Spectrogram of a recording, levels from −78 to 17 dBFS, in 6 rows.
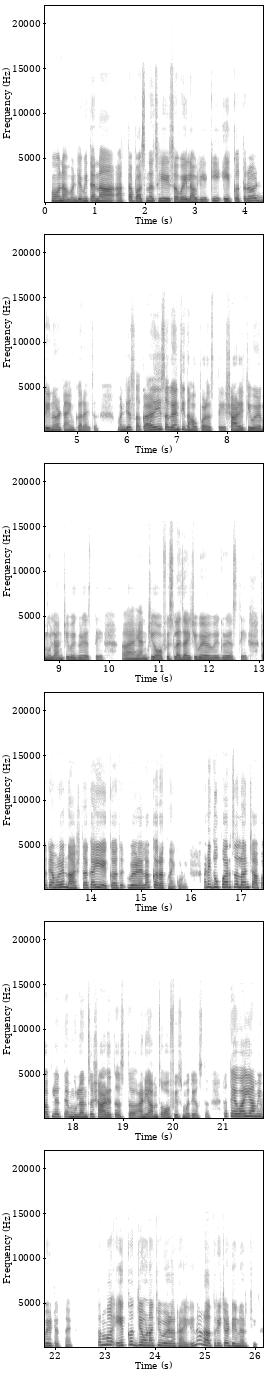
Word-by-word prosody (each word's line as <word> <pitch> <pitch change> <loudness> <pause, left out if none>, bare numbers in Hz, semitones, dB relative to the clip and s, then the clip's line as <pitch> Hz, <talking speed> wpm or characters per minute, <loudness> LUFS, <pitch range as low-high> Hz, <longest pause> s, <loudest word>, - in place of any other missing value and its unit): हो 235 0 +2
ना, 230 -4 +2
म्हणजे 195 +3 -2
मी 230 +1 0
त्यांना 230 0 +2 0.4
आत्तापासनंच 230 +2 -2
ही 235 -1 +2
सवय 215 -2 0
लावली 185 -3 -1
आहे 170 - -6
की 235 +1 -1 0.2
एकत्र 220 +3 -2 0.2
डिनर 210 0 +2
टाईम 210 0 -4
करायचं. 190 -7 -7 0.4
म्हणजे 210 +5 -1
सकाळी 240 +4 +2
सगळ्यांची 265 0 +2
धावपळ 210 -1 -1
असते, 170 -2 -6
शाळेची 200 +3 +1
वेळ 205 -1 +2
मुलांची 195 0 -1
वेगळी 195 -2 -2
असते, 165 -1 -8 0.4
ह्यांची 195 +1 -1
ऑफिसला 205 +3 -1
जायची 200 0 0
वेळ 195 -2 +2
वेगळी 185 0 -2
असते, 175 0 -8 0.3
तर - - -4
त्यामुळे 285 +1 +3
नाश्ता 240 -2 +3
काही 290 +1 +4
एकाच 250 +3 -1
वेळेला 255 +1 +3
करत 240 -6 +3
नाही 180 -3 -4
कोणी. 160 -1 -11 0.3
आणि 315 +3 +2
दुपारचं 310 +1 +2
लंच 295 +1 +1
आपापल्या 265 0 0
त्या 255 -1 -4
मुलांचं 235 +1 +1
शाळेत 235 0 +2
असतं 215 -1 -5
आणि 220 +3 0
आमचं 220 +3 -2
ऑफिसमध्ये 195 -2 -4
असतं, 170 -2 -13 0.3
तर - - -5
तेव्हाही 290 0 +4
आम्ही 285 0 0
भेटत 245 -4 -1
नाही. 180 -1 -10 0.5
तर - - -3
मग 365 +2 +1
एकच 305 +6 0
जेवणाची 290 -1 +1
वेळ 250 -3 +1
राहिली 210 -1 -3
ना, 395 - -5
रात्रीच्या 275 -1 +1
डिनरची. 215 -4 -2
225 Hz, 150 wpm, -23 LUFS, 200-265 Hz, 0.5 s, काही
